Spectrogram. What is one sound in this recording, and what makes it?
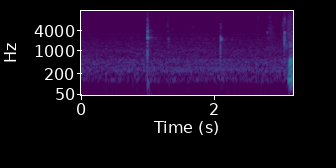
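Small plastic parts click softly together.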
